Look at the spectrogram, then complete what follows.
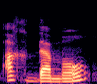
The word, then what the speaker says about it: ardemment: le verbe militer donc vous militez donc ardement ardemment donc avec ça se prononce à Ardant ardemment pour le respect des droits de l'homme cela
